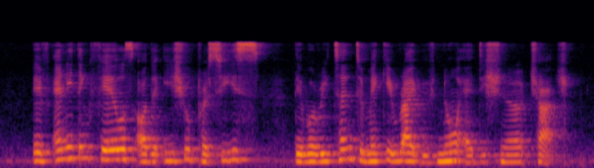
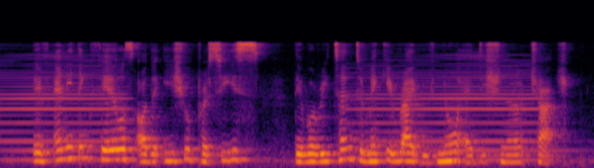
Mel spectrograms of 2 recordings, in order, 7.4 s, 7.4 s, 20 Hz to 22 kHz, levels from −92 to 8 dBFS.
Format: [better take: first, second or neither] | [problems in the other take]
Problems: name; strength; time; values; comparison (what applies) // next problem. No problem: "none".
first | background sound (Bowed string instrument); 16 dB below the speech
